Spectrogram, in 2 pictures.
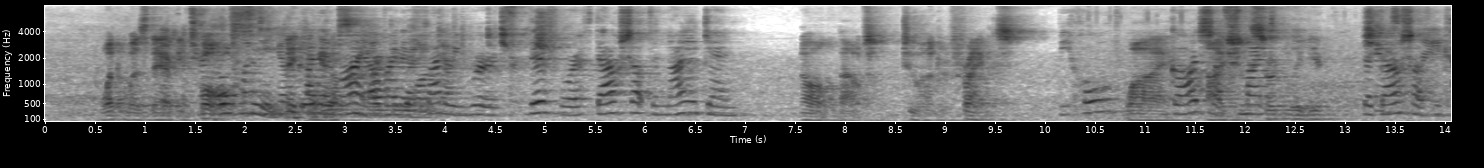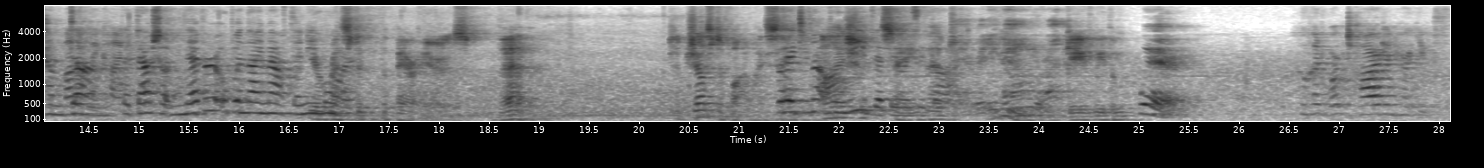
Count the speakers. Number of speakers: four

